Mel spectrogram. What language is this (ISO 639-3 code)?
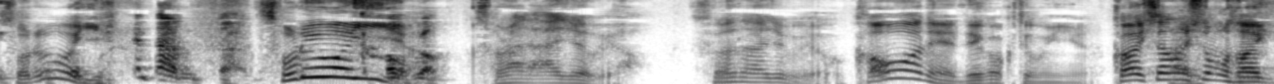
jpn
